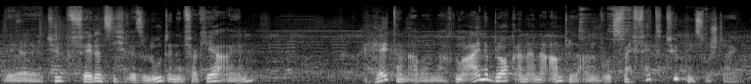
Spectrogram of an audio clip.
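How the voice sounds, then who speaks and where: A man's voice: mid-range voice, very animated, a little fast, creaky, music in the background. An actor playing a young man who bluntly retells a brutal story about his girlfriend, in coarse words. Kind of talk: radio drama monologue.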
